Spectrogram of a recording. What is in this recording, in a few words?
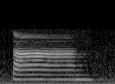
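"daan3", Cantonese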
